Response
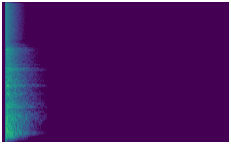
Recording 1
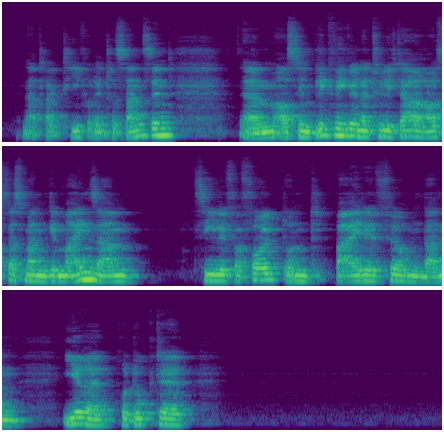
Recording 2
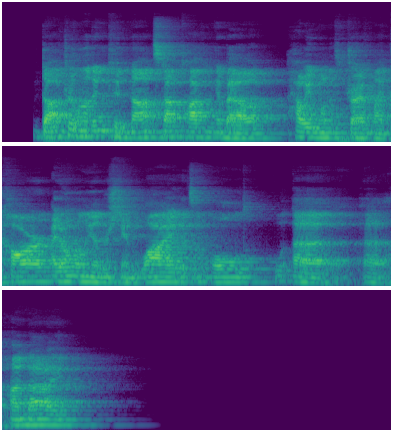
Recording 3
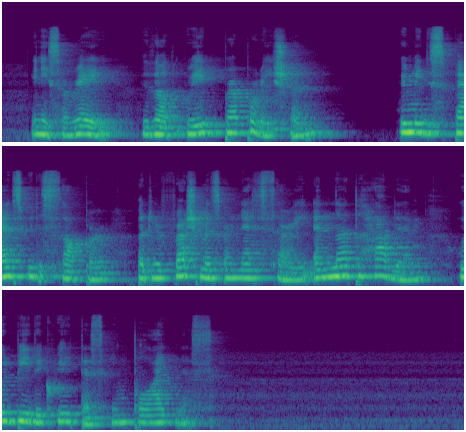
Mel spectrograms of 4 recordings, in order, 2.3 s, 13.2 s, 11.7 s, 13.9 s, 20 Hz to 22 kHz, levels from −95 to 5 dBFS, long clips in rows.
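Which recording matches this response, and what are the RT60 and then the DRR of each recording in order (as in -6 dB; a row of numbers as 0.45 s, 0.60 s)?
1; 0.40 s, 1.1 s, 0.70 s; -10.0 dB, -2.0 dB, -0.5 dB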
